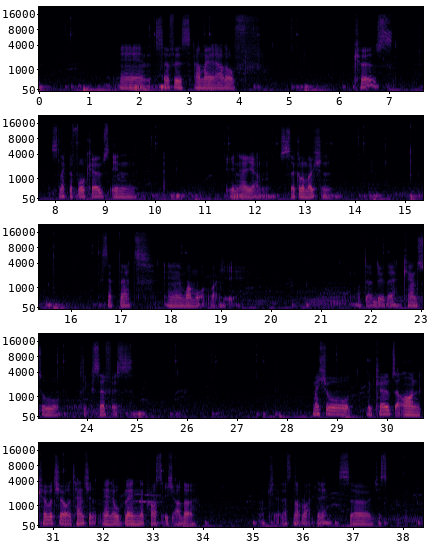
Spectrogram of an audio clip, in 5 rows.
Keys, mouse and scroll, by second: 0.5 ctrl+click, 1.2-1.9 scroll down 1, 2.2 click, 3.3 ctrl+click, 4.3 ctrl+click, 5.1 ctrl+click, 5.5-6.4 scroll up 1, 6.4 middle click, 7.0-8.3 scroll down 1, 8.3 click, 11.5 click, 12.4 ctrl+click, 13.5 ctrl+click, 14.1 ctrl+click, 15.3 shift+middle click, 16.5 click, 20.4 middle click, 22.3 click, 25.7 ctrl+click, 26.5 ctrl+click, 27.4 ctrl+click, 29.0-30.2 right drag, 30.8-32.2 drag, 32.3 click, 33.6 scroll up 1, 34.4 middle click, 36.8-37.6 scroll down 1, 37.6 middle click.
